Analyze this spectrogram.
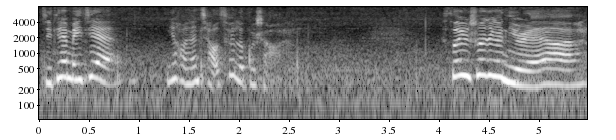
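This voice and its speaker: A woman speaks at a high pitch and a moderate pace, with ordinary pitch variation. Light background noise is present. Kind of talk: scripted drama dialogue. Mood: mocking, smug. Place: street.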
